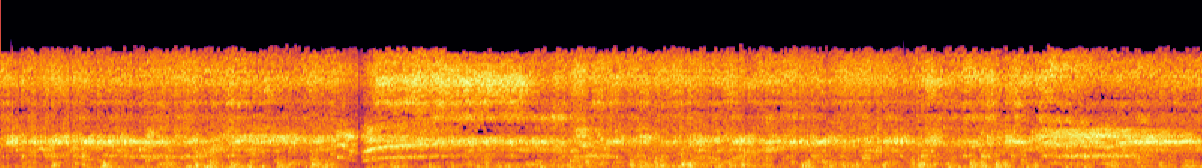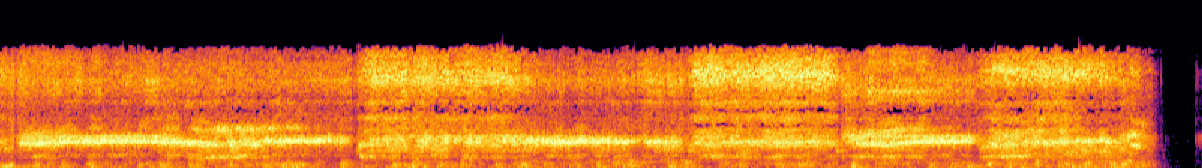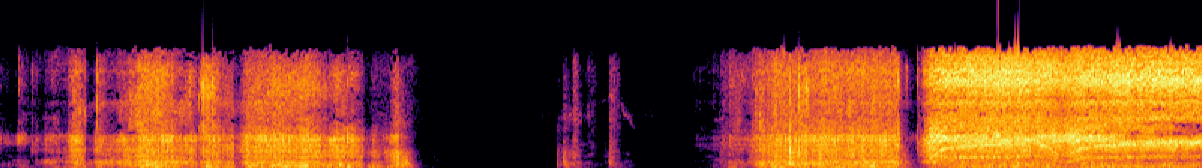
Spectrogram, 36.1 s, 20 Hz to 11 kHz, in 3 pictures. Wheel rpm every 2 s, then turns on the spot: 230, 210, 210, 230, 230, 230, 230, 220, 230, 230, 220, 180, 20, 20, 0, 0, 50, 180.
24-28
